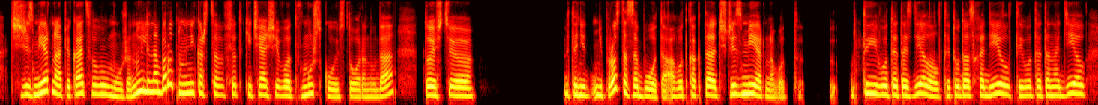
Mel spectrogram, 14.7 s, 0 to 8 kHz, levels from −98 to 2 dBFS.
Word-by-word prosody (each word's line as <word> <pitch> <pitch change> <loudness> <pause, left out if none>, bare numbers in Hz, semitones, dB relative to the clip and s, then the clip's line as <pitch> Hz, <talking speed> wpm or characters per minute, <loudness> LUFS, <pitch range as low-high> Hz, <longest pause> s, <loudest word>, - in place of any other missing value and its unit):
чрезмерно 215 +6 +2
опекает 215 +4 0
своего 220 -1 0
мужа. 165 -4 -3
Ну, 220 +10 +3
или 285 -1 +5
наоборот, 330 +11 +2
но 235 - +3
мне 240 +1 +2
кажется, 220 -3 -4
всё-таки 210 +1 -7
чаще 195 0 -2
вот 180 -4 -1
в - - -22
мужскую 185 -6 -2
сторону, 155 -1 -6
да. 180 +10 -2 0.4
То 200 - +2
есть, 190 -1 -1
э 185 -2 +2 1.2
это 220 -2 0
не 195 -1 +2
не 195 0 -1
просто 280 - +2
забота, 170 -7 -1
а - - -4
вот 180 +1 -4
как-то 195 0 +1
чрезмерно, 215 -7 +2
вот. - - -9 0.2
"Э, - - -18 0.8
ты 230 -4 +3
вот 205 -1 +1
это 195 -1 +2
сделал, 185 -3 +2
ты 180 +4 -6
туда 195 0 +1
сходил, 200 +3 +1
ты 185 +1 -3
вот 190 0 -3
это 190 +1 -1
надел?" 205 +3 0
195 Hz, 170 wpm, -21 LUFS, 180-220 Hz, 1.2 s, или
